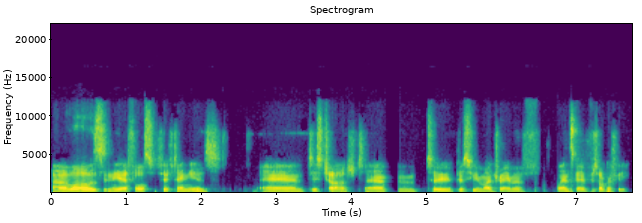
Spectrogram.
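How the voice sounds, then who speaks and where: A man's voice: on the low side, steady tone, unhurried, creaky, fairly bright tone, dry recording, poor audio. A man from Sydney with an Australian accent, a photographer and podcast guest who talks in a laid-back, understated way with dry humour. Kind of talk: casual interview chat.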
